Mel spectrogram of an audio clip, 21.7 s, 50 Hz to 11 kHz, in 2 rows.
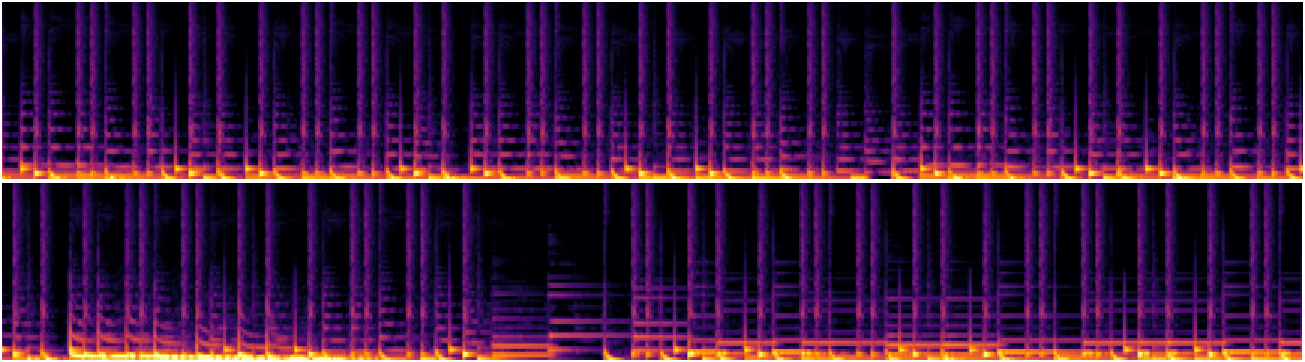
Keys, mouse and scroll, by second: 0.0 x, 2.2 alt+click, 3.8 ctrl+l, 4.4 x, 6.2 alt+click, 6.6-6.9 scroll down 2, 6.9-8.9 middle drag, 8.9 alt+click, 10.0 KP_1, 12.3 scroll up 2, 13.1 s.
